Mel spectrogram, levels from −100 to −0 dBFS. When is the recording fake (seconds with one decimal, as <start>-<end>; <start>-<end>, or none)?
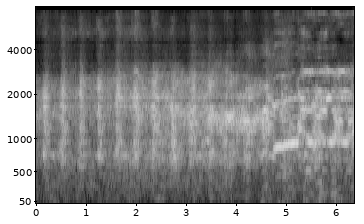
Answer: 0.0-6.4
